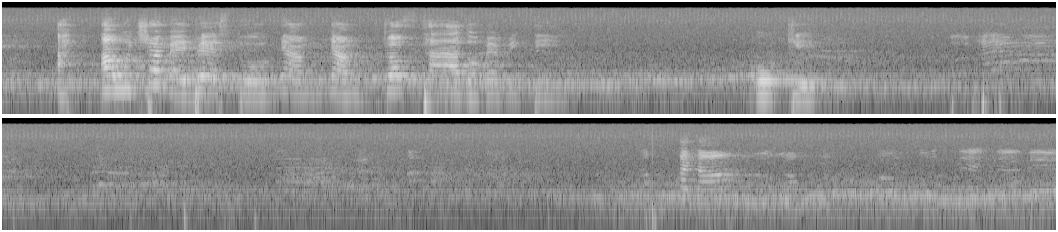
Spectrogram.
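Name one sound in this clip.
A man speaks with animation over a loudspeaker in a large echoing hall.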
